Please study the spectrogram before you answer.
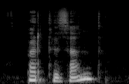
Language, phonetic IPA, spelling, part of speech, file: Polish, [parˈtɨzãnt], partyzant, noun, LL-Q809 (pol)-partyzant.wav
